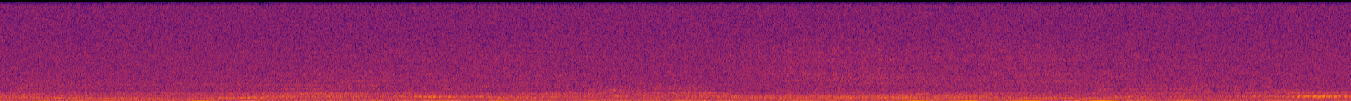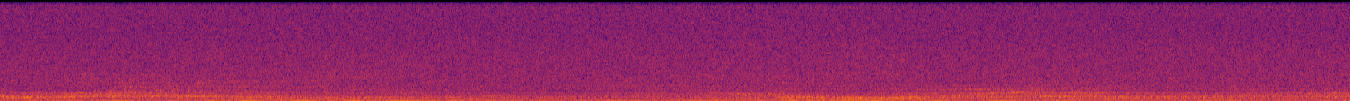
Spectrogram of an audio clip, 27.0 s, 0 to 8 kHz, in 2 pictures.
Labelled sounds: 6.1	6.4	vessel noise, 0.80 to 0.93 kHz

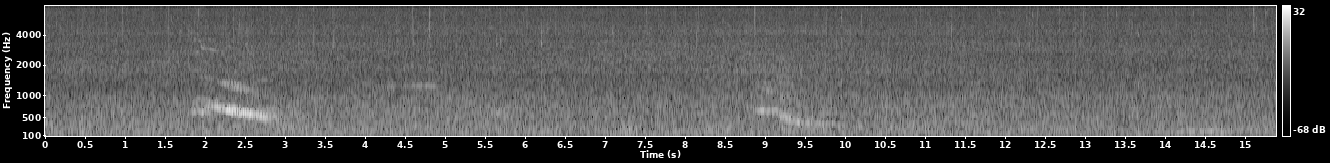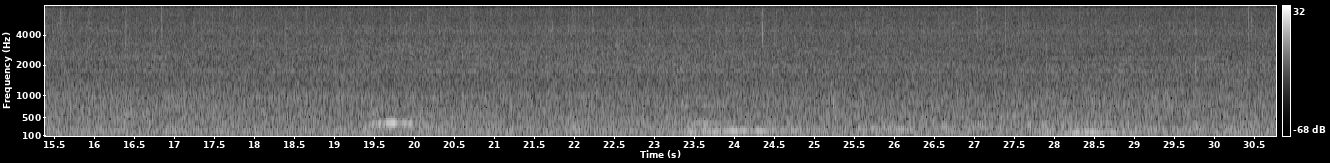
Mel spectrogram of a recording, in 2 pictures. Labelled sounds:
1.8	2.6	humpback whale, 0.78 to 3.0 kHz
4.2	4.9	humpback whale, 1.2 to 1.3 kHz
8.9	9.1	humpback whale, 1.1 to 1.4 kHz

